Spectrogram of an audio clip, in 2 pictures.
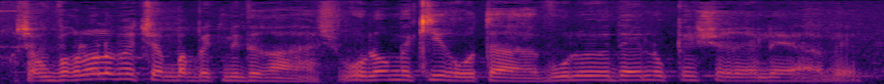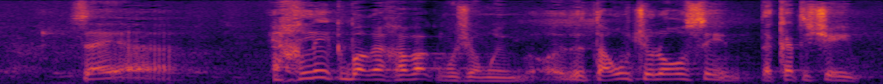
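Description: A man's voice: on the high side, vocal fry, dark tone. A man preaching a sermon as a rabbi, telling a story, acting out its characters and questioning his audience directly.

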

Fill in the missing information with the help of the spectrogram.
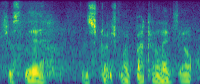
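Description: A man's voice: deep voice, flat delivery, a little slow, noisy background. A middle-aged man with an English accent, chatting plainly as he vlogs his wildlife photography outdoors in a field, camera held at arm's length. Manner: plain, chatty, matter-of-fact. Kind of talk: casual outdoor vlog narration.

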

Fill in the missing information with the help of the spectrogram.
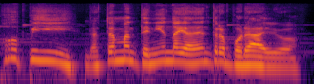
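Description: A man's voice: high voice, animated, normal speed. A man with an Argentine accent giving jokey let's play commentary, yelping and screaming in panic as he plays. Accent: Argentine Spanish. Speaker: gaming YouTuber. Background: background music.

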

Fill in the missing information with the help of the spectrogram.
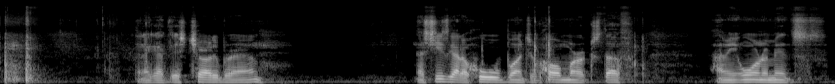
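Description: Sitting indoors at a table of toys, a reseller films his flea market finds on a handheld phone for a casual off-camera show-and-tell vlog. His voice is lowish and flat, and he talks slowly with frequent pauses over some background noise. He rambles about the toys with mild grumbling asides.

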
